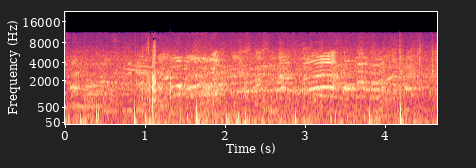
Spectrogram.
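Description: Children shout and squeal on a ride nearby.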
